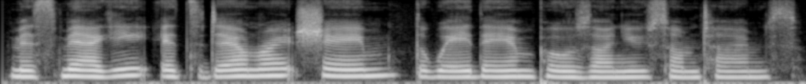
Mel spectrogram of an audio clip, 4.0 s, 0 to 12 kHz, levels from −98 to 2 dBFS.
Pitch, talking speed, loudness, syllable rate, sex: 215 Hz, 180 wpm, -17 LUFS, 5.5 syllables/s, female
